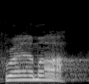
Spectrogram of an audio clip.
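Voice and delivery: loud, high pleading call; boy crying out to grandma from the back seat. Retold or imitated. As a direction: yell for grandma to rescue you. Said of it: "I just cry out".

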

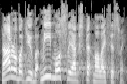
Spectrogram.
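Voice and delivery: usual speaking voice

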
